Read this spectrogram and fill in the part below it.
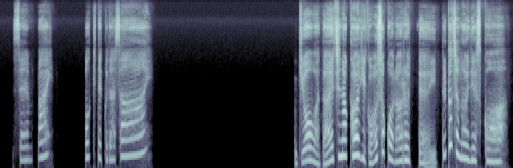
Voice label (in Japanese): ピロートーク, ASMR; SEあり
